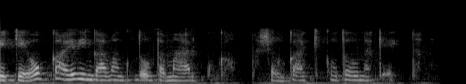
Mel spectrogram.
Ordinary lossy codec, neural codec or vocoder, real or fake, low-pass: MP3, 32 kbps; codec, 16 kHz, 4.8 kbps, FACodec; fake; 5.4 kHz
